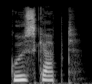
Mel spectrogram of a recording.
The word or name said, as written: gudskabt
